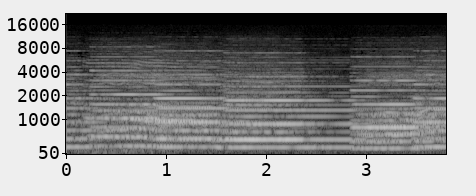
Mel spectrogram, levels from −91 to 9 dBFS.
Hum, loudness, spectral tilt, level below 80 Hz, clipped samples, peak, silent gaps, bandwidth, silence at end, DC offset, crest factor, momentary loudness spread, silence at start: none; -19 LUFS; -3.5 dB/octave; -58 dBFS; under 0.1%; -8 dBFS; none; 12 kHz; 0 s; under 0.1%; 12 dB; 7 LU; 0 s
